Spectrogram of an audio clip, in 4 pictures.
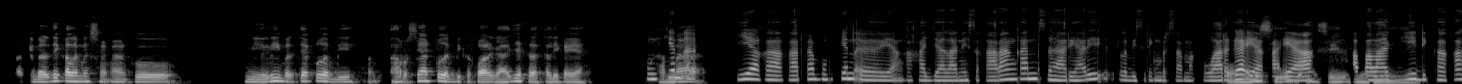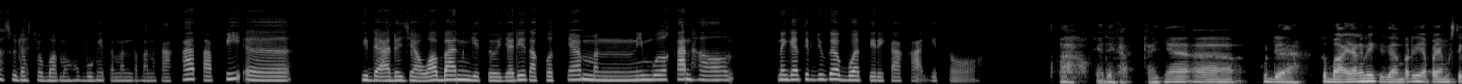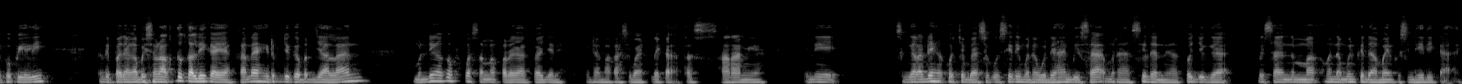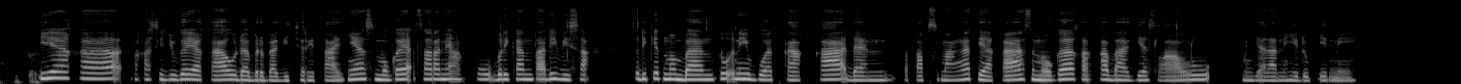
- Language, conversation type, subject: Indonesian, advice, Bagaimana perasaanmu saat merasa kehilangan jaringan sosial dan teman-teman lama?
- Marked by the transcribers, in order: other background noise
